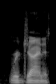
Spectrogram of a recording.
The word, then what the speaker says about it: Regina: So the Regina left, it's named after Regina, Saskatchewan. So that is the correct way to pronounce it.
